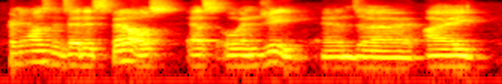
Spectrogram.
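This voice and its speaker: Measured Chinese-born man, echoey call. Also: mid-range voice. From China. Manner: measured, with frequent uh fillers. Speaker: guest, company founder. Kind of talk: self-introduction. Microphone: video call. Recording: roomy echo.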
